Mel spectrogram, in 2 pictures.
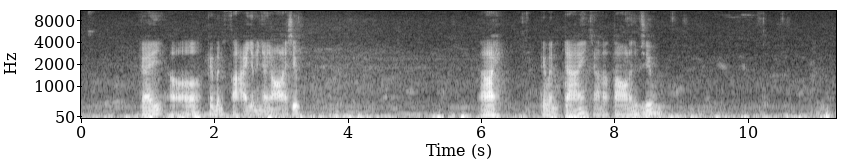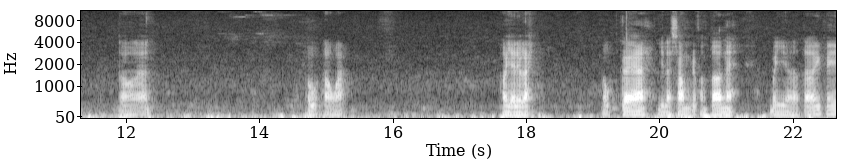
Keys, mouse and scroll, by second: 1.5 click, 1.9 scroll down 1, 3.2-6.7 click, 7.5 click, 9.3-9.8 scroll up 1, 10.1-11.3 scroll up 1, 11.3 click, 12.3-18.2 click.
